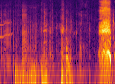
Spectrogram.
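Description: A drawn-out, high-pitched vocal sound trails off at the very start. After it come faint scattered murmurs and small knocks.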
